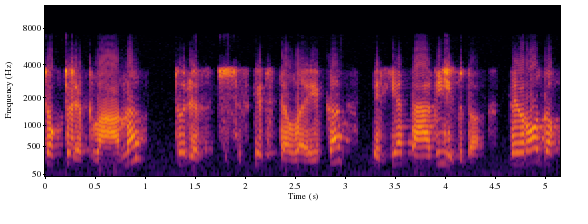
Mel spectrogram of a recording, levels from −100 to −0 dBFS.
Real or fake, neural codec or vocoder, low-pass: real; none; 7.2 kHz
